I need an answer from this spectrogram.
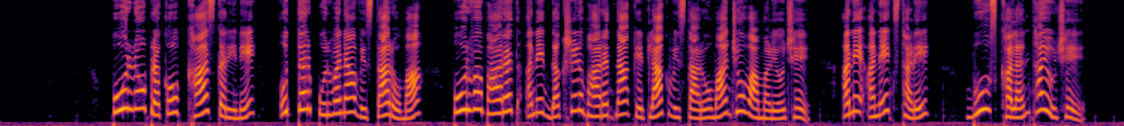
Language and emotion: Gujarati, neutral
